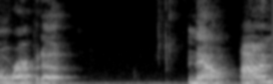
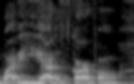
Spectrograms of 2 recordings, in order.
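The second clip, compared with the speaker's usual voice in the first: ordinary talk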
